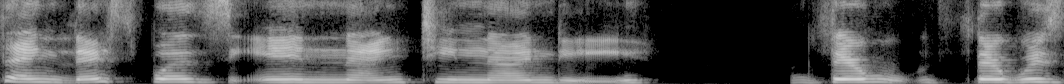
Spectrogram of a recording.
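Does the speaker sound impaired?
Yes: Friedreich's ataxia; progressive muscular dystrophy form, symptoms from about 13, diagnosed at 17, initially called mild, walking difficulty; voice worsened, cadence and slurring getting worse.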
